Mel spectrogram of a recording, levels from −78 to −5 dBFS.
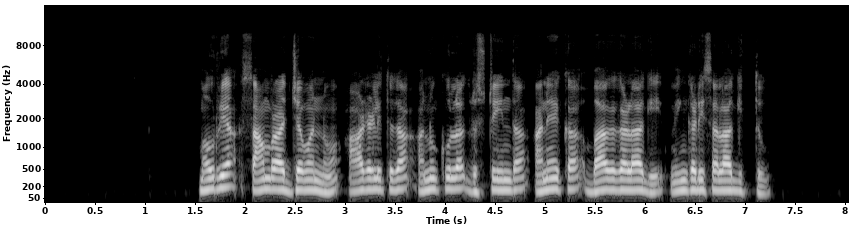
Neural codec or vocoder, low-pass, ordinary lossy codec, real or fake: none; 9.9 kHz; AAC, 64 kbps; real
